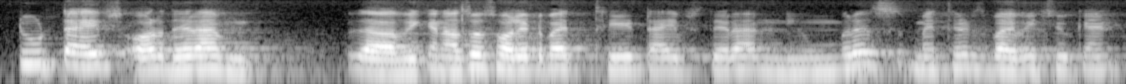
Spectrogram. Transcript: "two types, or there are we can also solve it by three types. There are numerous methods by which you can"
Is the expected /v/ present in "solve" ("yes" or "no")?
no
